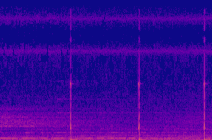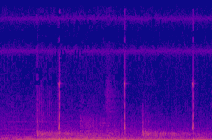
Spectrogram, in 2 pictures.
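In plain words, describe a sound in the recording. A countdown timer ticks sharply once every second.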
